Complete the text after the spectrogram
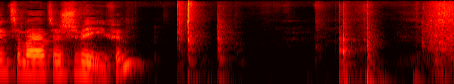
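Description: A plastic plate slides and taps on a hard surface.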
